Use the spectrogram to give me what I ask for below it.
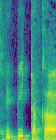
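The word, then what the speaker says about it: Tipiṭaka: Kalau T ada titik bawah tuh kayak orang Bali tahu enggak? Tidak gitu. Da da. Jadi antara T sama D itu ya. Jadi bacanya harus tip daka gitu.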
